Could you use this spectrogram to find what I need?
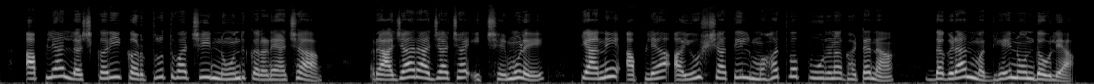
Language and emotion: Marathi, neutral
